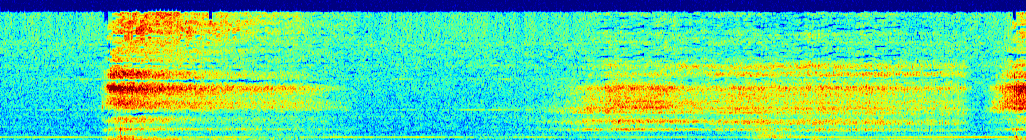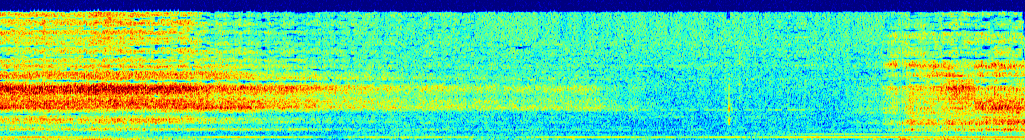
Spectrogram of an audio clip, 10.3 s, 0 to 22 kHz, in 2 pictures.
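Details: Sleeping dog at an office, described as snoring really loud: soft, uneven snorting breaths about 13 a minute over a steady background hum; snoring.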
